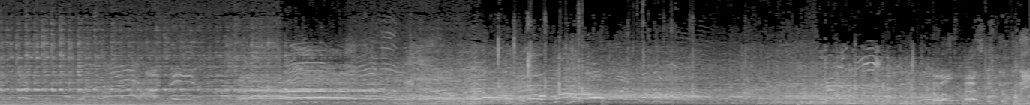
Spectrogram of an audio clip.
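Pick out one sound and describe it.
A crowd of spectators cheers and shouts nearby.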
